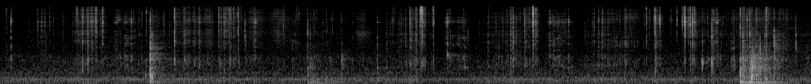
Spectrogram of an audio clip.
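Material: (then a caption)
Soap. A metal utility knife scrapes a dry, solid, hand-held orange soap bar with a teal interior, shaving off brittle teal flakes. The sound is a string of dry, crisp scraping strokes and bright crackles, with a few louder rasping bursts and a faint steady low hum underneath.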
